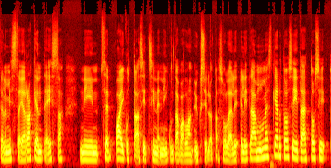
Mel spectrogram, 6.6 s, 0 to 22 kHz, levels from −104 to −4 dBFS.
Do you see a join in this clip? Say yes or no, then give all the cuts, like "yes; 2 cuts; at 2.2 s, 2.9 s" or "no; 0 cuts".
no; 0 cuts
